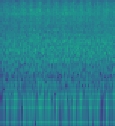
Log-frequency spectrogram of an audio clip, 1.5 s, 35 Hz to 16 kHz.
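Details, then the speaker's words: 2011 Kawasaki Teryx Sport SE, brand new from crate, 750cc fuel-injected V-twin, no choke, starts right up: even loping idle pulsing about five beats a second, no misfires or rattles; runs real nice, normal idle. "So it just cranks up. There's no choke. Starts right up. Just got a gas pedal. It's a gas pedal and a brake pedal. Runs real nice."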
